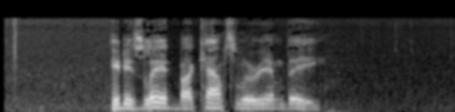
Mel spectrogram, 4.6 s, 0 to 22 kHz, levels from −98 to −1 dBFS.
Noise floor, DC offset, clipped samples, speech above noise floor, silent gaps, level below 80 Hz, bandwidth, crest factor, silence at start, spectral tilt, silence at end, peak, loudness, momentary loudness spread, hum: -65 dBFS; under 0.1%; under 0.1%; 44 dB; none; -58 dBFS; 11.5 kHz; 18 dB; 0.15 s; -5.5 dB/octave; 1.4 s; -6 dBFS; -21 LUFS; 7 LU; none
